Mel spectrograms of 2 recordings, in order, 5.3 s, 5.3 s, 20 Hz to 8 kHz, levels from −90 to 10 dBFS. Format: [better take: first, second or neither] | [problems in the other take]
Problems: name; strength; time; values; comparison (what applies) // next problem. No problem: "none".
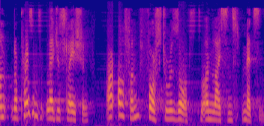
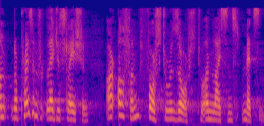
second | noise reduction (neural separator model SepFormer DNS4)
